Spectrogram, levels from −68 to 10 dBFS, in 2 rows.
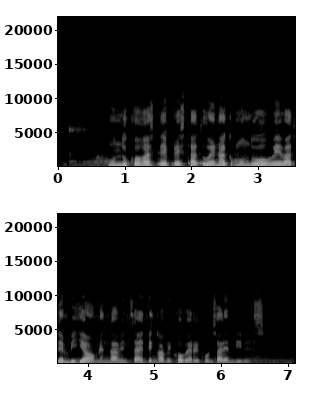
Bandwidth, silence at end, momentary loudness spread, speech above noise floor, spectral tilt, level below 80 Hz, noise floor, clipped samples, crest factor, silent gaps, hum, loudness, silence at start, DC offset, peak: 10.5 kHz; 0.5 s; 10 LU; 23 dB; -5 dB/octave; -74 dBFS; -49 dBFS; under 0.1%; 18 dB; none; none; -26 LUFS; 0.15 s; under 0.1%; -8 dBFS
